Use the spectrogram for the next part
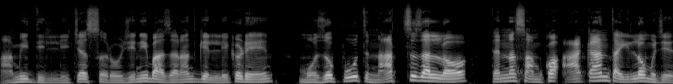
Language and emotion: Goan Konkani, disgusted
